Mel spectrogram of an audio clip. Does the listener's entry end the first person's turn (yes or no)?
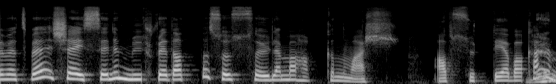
yes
